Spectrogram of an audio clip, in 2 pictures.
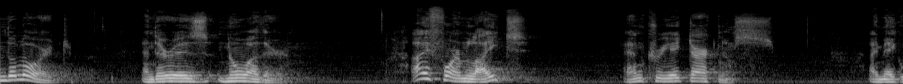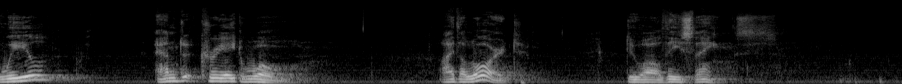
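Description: A man speaks calmly into a microphone, reading out.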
